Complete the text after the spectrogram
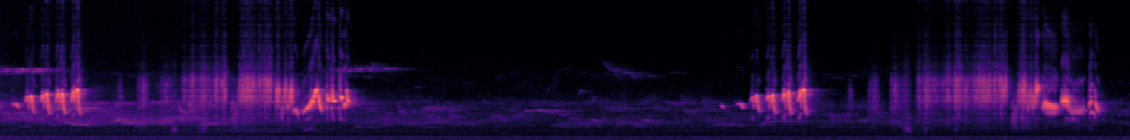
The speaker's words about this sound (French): Le rouge-queue-noir et son chant très typique.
